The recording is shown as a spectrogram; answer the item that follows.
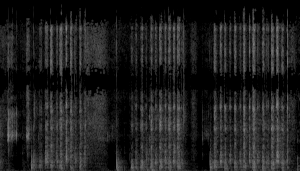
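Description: Round metal coin-style scratcher scraping the coating off a paper scratch-off lottery ticket in rapid back-and-forth strokes. It comes in three runs, with short pauses about two seconds in and about four seconds in.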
